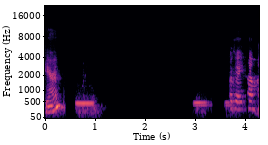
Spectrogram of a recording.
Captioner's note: phone beeping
